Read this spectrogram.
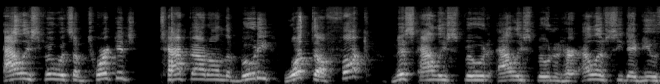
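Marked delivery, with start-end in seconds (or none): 2.8-3.7 high surprised outburst; stunned. Real, not acted. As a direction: blurt it out in shock. Stunned at a quick finish.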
